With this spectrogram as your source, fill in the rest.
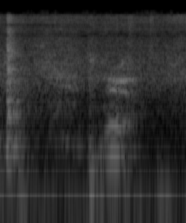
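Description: Onions sizzle and fry in a pan as they are stirred, a close, crackling hiss with a scrape at the start and a voice murmuring briefly underneath.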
